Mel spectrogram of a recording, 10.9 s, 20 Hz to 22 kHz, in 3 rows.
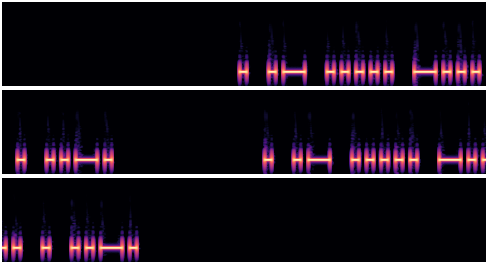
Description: Morse code, heard as a keyed tone, about 21 wpm, 700 Hz. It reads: EA5BEF EA5BEF
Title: DXCC-100 Call Signs - 6 Characters - Repeated 2x - 22wpm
